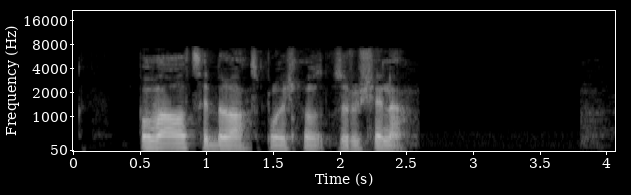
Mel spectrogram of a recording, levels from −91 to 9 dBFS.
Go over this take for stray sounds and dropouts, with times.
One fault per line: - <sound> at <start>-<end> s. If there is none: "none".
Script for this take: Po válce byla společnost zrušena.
none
